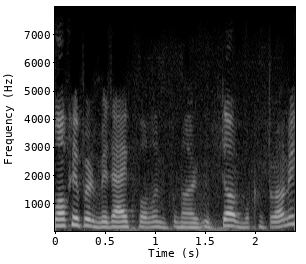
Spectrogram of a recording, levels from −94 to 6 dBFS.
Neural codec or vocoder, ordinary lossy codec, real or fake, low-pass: codec, 16 kHz, 1 kbps, X-Codec, HuBERT features, trained on balanced general audio; none; fake; none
